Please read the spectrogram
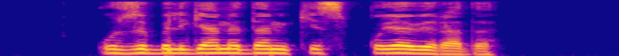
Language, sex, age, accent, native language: Uzbek, male, 19-29, Qashqadaryo, Uzbek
